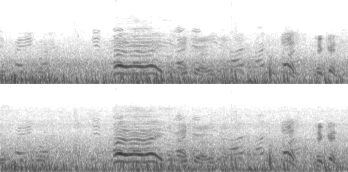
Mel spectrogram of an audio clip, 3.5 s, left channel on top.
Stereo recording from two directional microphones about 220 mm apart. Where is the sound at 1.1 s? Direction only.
Centre (ahead or behind).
